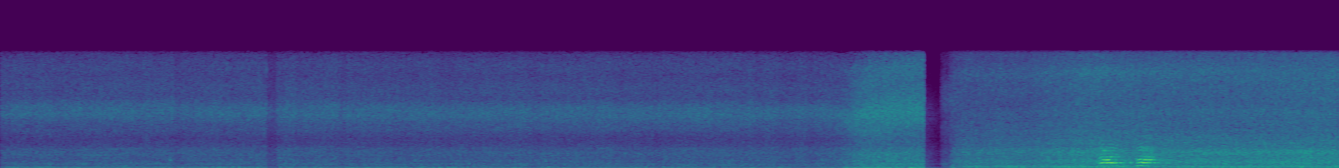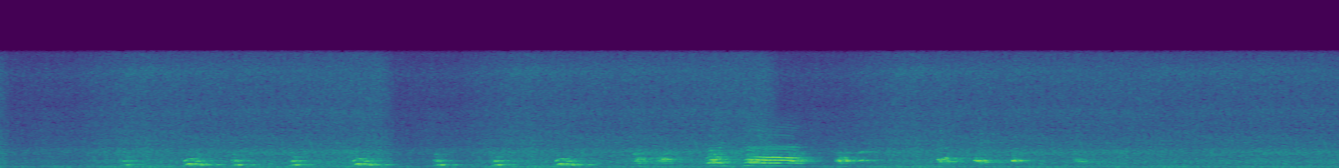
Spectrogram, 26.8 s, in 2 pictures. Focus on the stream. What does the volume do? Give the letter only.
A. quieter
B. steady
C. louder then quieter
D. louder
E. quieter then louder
D.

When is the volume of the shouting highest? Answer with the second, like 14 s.
21 s.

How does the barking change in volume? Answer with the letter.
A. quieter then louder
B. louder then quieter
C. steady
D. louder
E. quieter
C.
